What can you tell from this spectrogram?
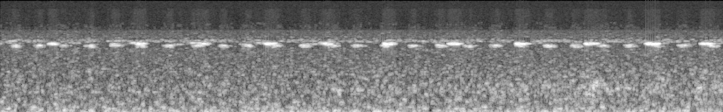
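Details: Crickets chirping at night, picked up by the microphone of an HD security camera installed in a garage; thin, high-pitched chirps repeat steadily about twice per second over a faint, low background hiss.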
